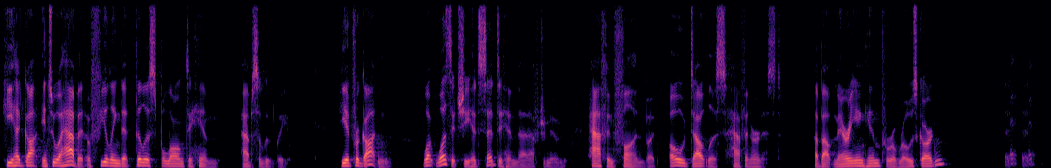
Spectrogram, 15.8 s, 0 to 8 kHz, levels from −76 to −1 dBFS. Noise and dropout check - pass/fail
fail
